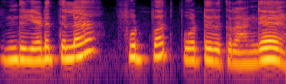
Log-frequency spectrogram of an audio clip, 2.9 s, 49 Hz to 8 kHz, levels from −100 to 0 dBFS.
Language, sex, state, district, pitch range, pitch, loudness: Tamil, female, Tamil Nadu, Nilgiris, 210-255 Hz, 220 Hz, -18 LUFS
